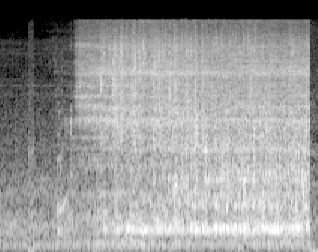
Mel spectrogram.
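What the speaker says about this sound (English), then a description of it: "Make sure you dip the engine into the water past the bendy part of the straws" A small homemade putt-putt steam boat engine built from bendy straws dipped into a tall cut-off bottle of water, making a steady close splashing, filling rush that starts abruptly and cuts off after about two seconds.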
